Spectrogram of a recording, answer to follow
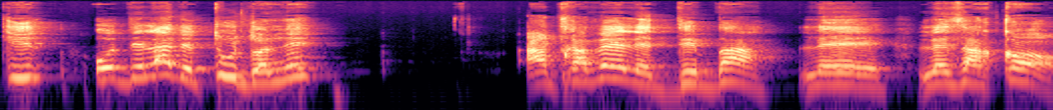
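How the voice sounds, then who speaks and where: A man talks very slowly, with long, frequent pauses. His voice is loud and high-pitched, with very wide pitch swings. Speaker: political commentator. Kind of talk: heated debate.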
